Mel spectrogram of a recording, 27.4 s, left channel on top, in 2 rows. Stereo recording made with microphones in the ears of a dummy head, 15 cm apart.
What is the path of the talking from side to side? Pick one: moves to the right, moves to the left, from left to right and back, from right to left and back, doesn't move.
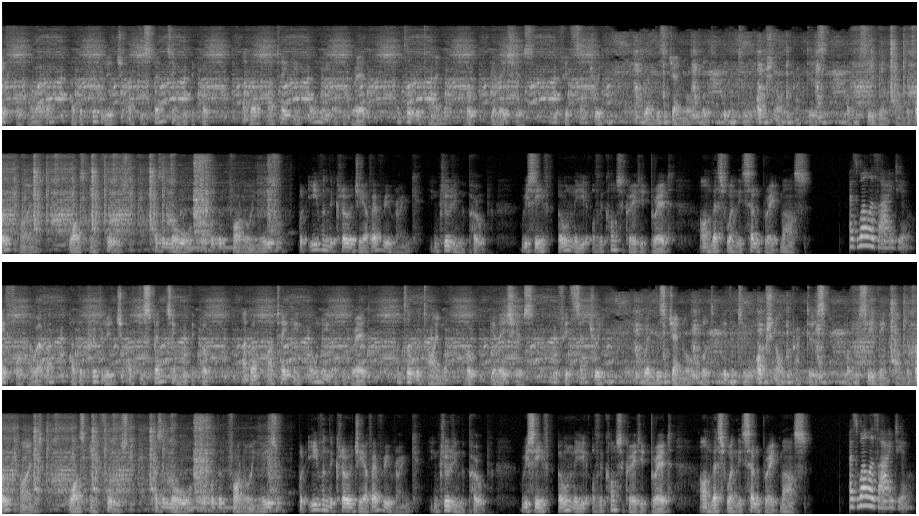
doesn't move.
